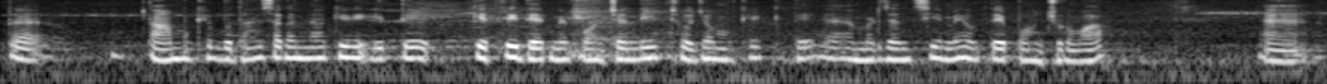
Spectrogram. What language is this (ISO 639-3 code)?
snd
